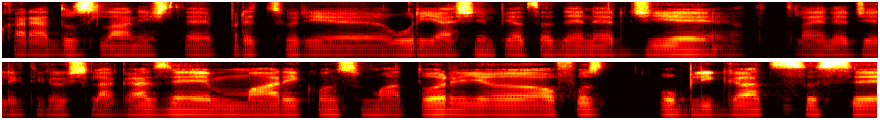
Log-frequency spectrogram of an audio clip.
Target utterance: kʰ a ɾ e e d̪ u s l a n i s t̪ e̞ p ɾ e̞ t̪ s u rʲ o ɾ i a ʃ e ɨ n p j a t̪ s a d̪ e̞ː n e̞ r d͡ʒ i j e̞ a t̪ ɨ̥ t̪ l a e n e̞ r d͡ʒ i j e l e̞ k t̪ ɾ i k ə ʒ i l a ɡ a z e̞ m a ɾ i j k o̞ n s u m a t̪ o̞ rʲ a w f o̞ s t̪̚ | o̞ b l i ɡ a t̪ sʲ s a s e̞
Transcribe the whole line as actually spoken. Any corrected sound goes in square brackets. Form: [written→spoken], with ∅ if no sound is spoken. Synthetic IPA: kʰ a ɾ e [e→a] d̪ u s l a n i [s→ʃ] t̪ e̞ p ɾ e̞ t̪ s u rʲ [o→u] ɾ i a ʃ e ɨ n p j a t̪ s a d̪ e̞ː n e̞ r d͡ʒ i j e̞ a t̪ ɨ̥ t̪ l a e n e̞ r d͡ʒ i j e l e̞ k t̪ ɾ i k ə [ʒ→ʃ] i l a ɡ a z e̞ m a ɾ i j k o̞ n s u m a t̪ o̞ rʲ a w f o̞ s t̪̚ | o̞ b l i ɡ a t̪ sʲ s [a→ə] s e̞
